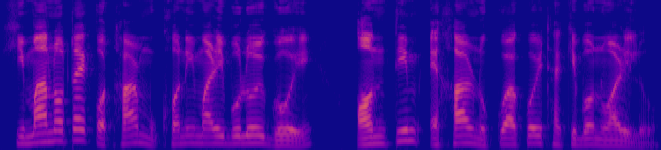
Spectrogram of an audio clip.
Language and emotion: Assamese, neutral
